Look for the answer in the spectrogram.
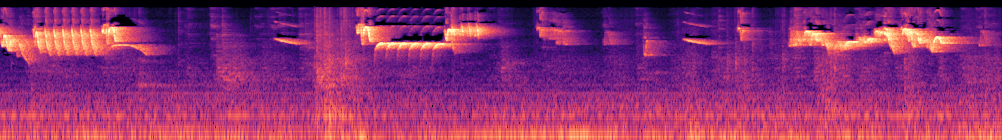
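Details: Yellow-fronted canary delivering repeated phrases of fast, ringing trills high in pitch. The phrases are separated by short pauses and mixed with slurred whistles and quick twittering runs.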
